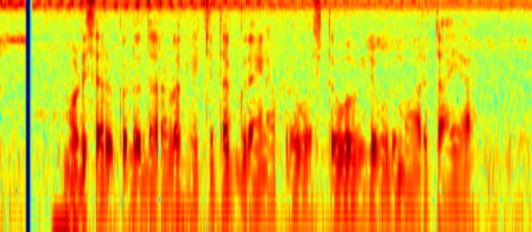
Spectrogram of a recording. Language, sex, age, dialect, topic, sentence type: Telugu, male, 18-24, Utterandhra, banking, statement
